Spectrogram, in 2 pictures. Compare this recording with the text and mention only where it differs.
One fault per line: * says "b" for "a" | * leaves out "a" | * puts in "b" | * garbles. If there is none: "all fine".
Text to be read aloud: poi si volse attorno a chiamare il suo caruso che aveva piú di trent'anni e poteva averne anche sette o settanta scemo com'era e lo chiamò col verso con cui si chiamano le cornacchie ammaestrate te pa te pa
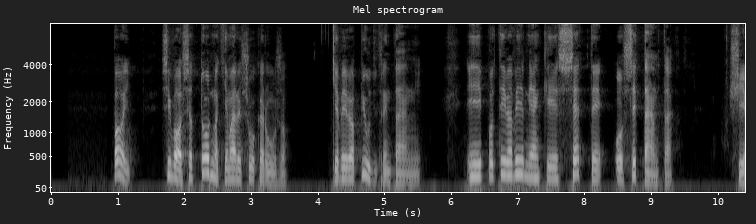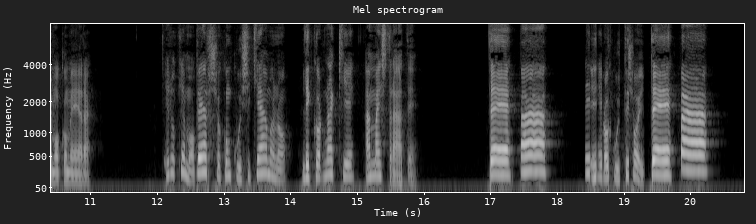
* leaves out "col"
* garbles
